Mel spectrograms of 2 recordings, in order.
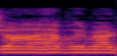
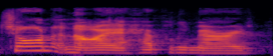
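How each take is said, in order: First: It is said in a flat, mechanical way. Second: It is said with sincere, believing warmth.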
